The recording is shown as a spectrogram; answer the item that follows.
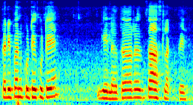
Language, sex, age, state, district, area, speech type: Marathi, female, 45-60, Maharashtra, Nagpur, rural, spontaneous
